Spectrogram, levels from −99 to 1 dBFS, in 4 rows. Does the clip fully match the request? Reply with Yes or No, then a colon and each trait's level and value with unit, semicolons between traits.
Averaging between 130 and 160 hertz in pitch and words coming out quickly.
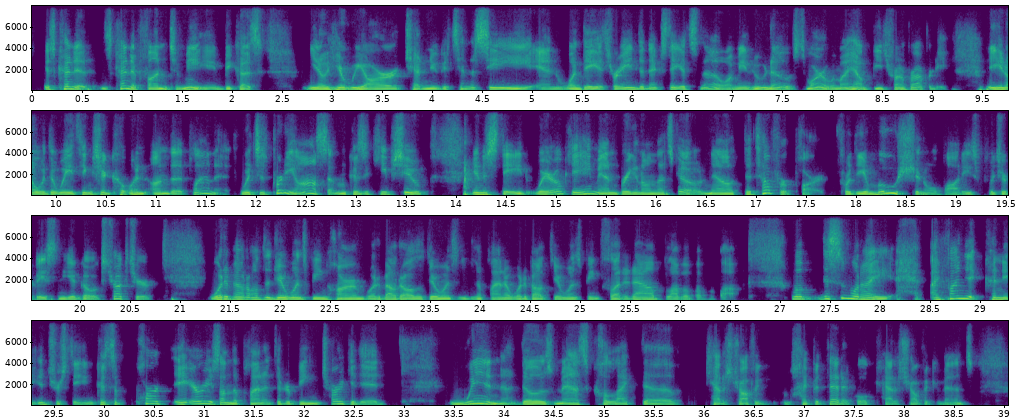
Yes: low, 135 Hz; fast, 220 wpm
